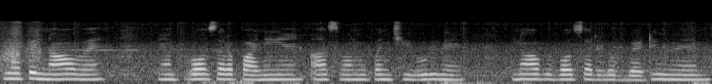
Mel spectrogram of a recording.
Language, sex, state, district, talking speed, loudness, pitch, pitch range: Hindi, female, Bihar, West Champaran, 200 wpm, -17 LUFS, 230 Hz, 225-235 Hz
